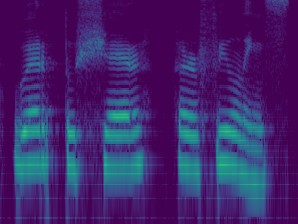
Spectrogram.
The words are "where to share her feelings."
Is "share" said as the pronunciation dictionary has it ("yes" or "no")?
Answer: yes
